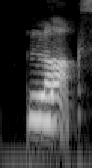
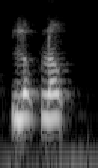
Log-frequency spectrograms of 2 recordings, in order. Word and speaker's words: 六: 六岁 is pronounced as L-O-K. – Lok. Lok. – Lok. So. – Like, look, look. – No. No. Lok.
